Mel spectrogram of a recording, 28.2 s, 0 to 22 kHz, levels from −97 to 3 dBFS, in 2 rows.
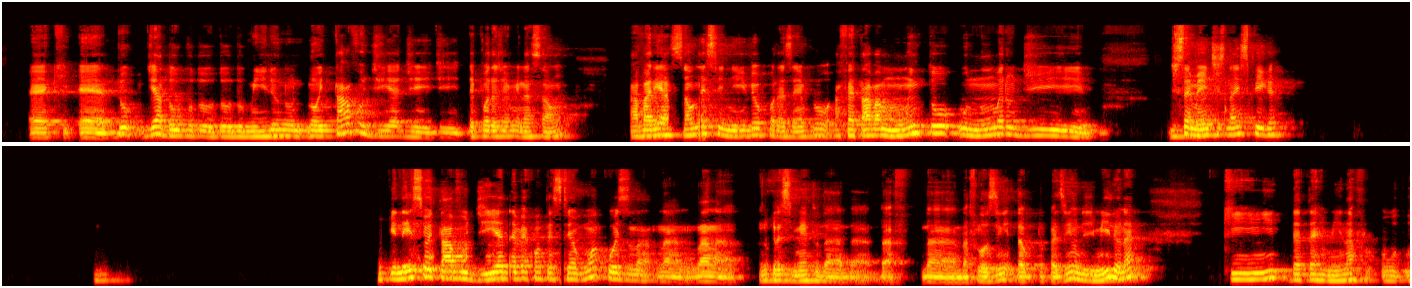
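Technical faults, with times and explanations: Nothing technical stands out anywhere in this speech recording, so there's nothing to list here.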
